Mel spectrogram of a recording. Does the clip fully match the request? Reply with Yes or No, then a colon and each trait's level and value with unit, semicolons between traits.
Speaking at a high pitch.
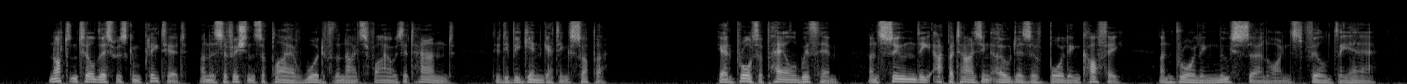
No: low, 100 Hz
